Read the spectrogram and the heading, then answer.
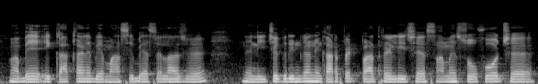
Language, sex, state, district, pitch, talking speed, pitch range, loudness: Gujarati, male, Gujarat, Valsad, 130 Hz, 220 wpm, 125-135 Hz, -16 LUFS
